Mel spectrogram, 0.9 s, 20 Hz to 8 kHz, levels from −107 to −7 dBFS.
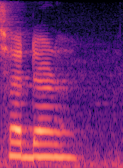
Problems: constant background noise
